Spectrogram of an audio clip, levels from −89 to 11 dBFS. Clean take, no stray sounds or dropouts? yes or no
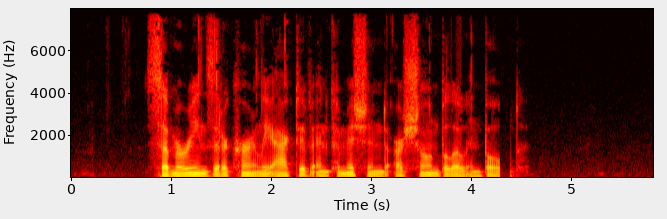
no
